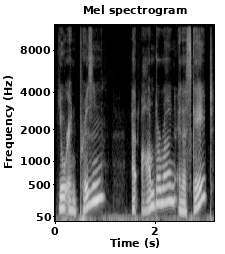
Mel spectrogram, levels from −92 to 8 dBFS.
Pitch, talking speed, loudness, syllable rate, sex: 185 Hz, 150 wpm, -16 LUFS, 5.5 syllables/s, female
